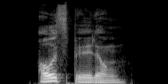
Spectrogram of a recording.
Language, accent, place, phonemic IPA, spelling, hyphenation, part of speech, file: German, Germany, Berlin, /ˈaʊ̯sˌbɪldʊŋ/, Ausbildung, Aus‧bil‧dung, noun, De-Ausbildung.ogg
- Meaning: training, apprenticeship, vocational education, education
